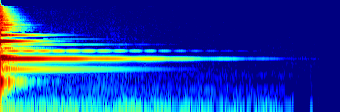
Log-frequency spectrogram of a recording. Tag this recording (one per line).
sounds
playing
natural
stomps
various
egoless
rhytm
pot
